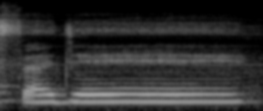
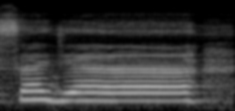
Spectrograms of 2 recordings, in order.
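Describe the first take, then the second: First: The word ends in an e sound. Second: The word ends in an open a sound. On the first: This is how it is recited. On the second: This is how it is written.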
